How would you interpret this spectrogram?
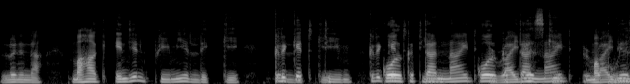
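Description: From 2.76 s to the end, a doubled audio track appears: a full-band second copy of the speech runs roughly a second behind, a few decibels quieter, likely from a slower capture path. It starts abruptly, without decay, and the spectrogram shows each pattern repeated one second later.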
